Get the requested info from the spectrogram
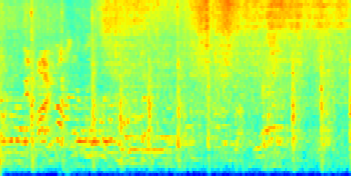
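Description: Food sizzling and hissing in a wok stir-fried over an open flame, the hiss growing louder in the second half as the pan flares up. Crowd voices chatter throughout.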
